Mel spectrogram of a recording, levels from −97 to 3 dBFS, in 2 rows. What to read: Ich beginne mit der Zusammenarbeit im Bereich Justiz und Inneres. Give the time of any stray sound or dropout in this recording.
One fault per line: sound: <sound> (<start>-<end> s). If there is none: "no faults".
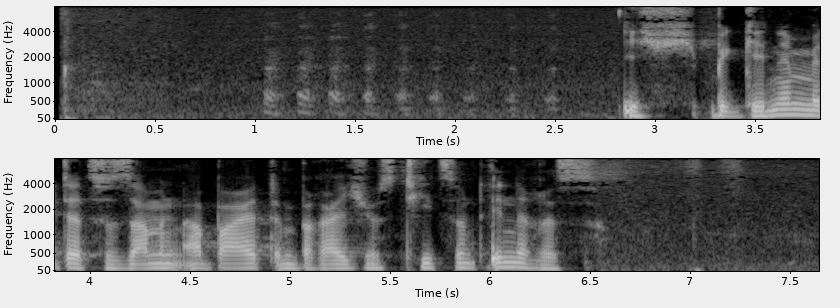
sound: laugh (1.0-2.6 s)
